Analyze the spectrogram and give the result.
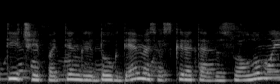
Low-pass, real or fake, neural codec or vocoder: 7.2 kHz; real; none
